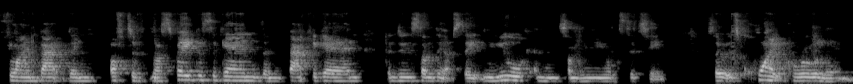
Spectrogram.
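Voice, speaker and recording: This woman speaks with an English accent. Her pitch sits fairly low. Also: moderate pace. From London, Tottenham. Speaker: relationship coach. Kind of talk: interview conversation. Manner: animated.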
